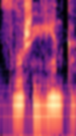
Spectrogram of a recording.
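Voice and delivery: hushed, quiet whispered voice. Reading Alyoshka suddenly turning to Lenka in class: whispering. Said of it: "вдруг неожиданно прошептал он".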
